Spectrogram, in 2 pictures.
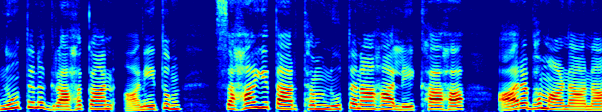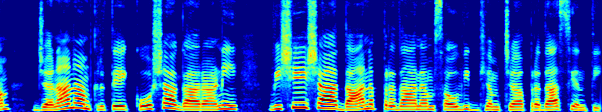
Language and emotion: Sanskrit, neutral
